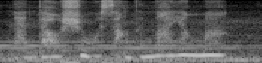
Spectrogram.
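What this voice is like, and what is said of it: Quiet, hushed speech. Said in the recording (Chinese): “小声地说”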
